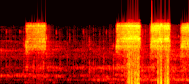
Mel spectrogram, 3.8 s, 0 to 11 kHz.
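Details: Barn owl at a nest on a live nest camera, 10 November 2017 at 7:50 PM, as a mouse is delivered; one harsh hissing screech, a pause, then three more rasping bursts in quick succession.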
